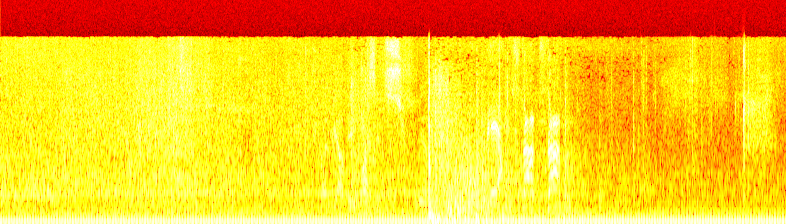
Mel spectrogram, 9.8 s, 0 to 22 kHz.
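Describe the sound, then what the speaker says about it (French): A loud, sudden video game explosion in Uncharted 4 bursts out midway over a steady low rumble, followed by crackling debris; a voice talks faintly in the background. "Cette superbe explosion."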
